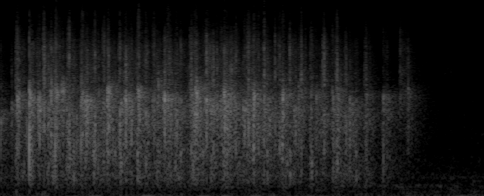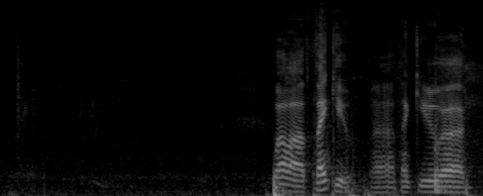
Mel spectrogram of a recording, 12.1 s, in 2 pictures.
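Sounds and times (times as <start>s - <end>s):
audience applause: 0.0s - 5.2s
speech: 9.5s - 12.0s.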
